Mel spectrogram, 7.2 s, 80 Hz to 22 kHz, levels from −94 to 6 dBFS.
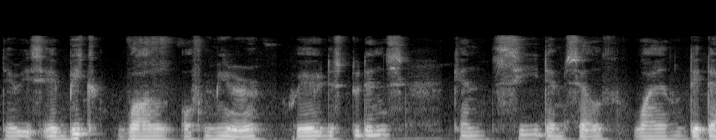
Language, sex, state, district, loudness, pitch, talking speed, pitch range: English, male, Nagaland, Kohima, -20 LUFS, 105 Hz, 125 wpm, 100-115 Hz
